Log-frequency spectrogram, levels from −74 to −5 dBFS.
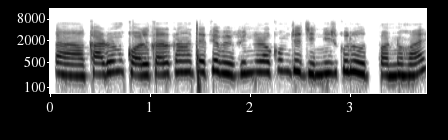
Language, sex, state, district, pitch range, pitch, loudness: Bengali, female, West Bengal, North 24 Parganas, 235-275 Hz, 250 Hz, -12 LUFS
